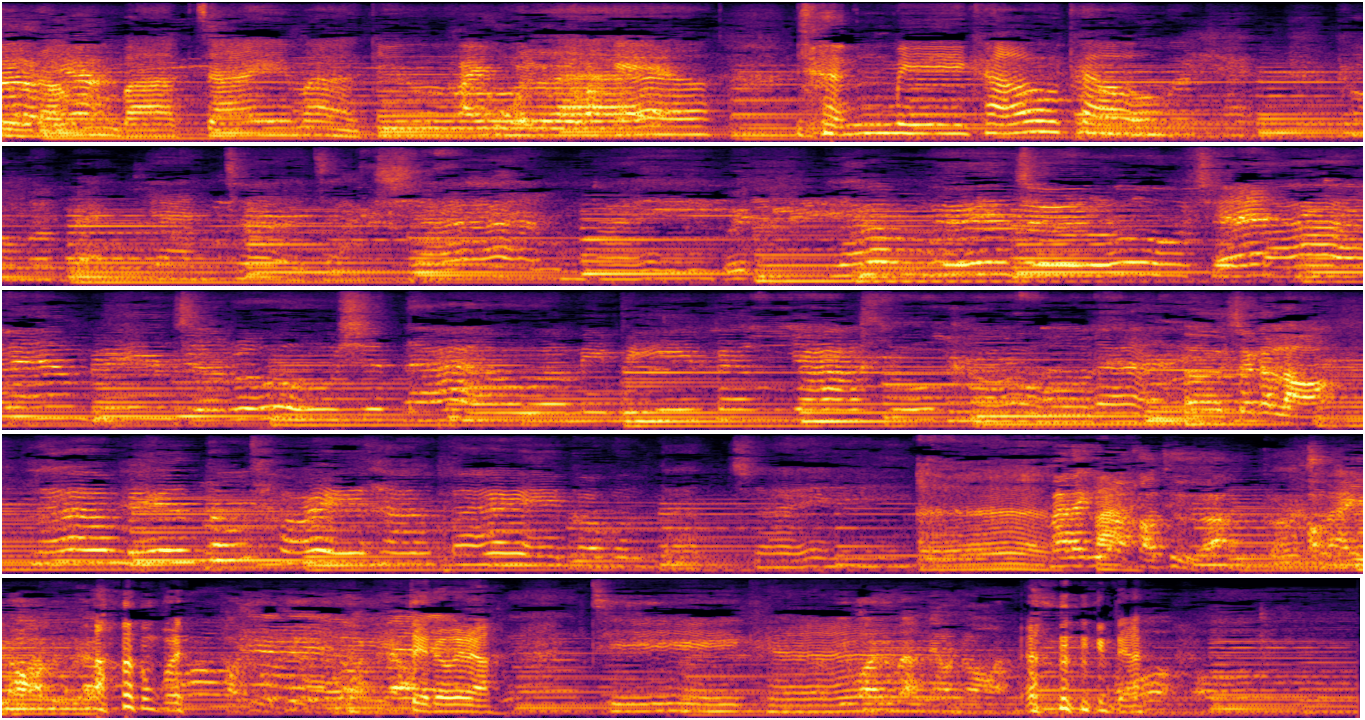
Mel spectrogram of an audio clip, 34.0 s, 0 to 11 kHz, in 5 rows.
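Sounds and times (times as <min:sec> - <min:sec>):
electronic keyboard chords: 0:00.0 - 0:24.1
man singing pop ballad: 0:00.0 - 0:26.1, 0:27.0 - 0:34.0.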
